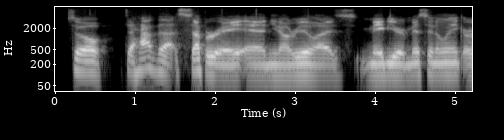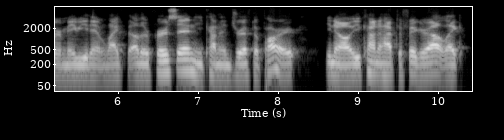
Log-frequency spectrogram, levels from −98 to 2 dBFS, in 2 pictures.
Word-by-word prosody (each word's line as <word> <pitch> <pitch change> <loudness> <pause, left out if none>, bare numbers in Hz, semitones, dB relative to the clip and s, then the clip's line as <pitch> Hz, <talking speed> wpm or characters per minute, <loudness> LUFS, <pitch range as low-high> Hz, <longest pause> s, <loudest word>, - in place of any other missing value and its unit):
So 485 -2 +2 0.3
to - - -1
have - - +1
that 345 0 -1
separate 105 -7 +2
and, 95 -1 -3
you 100 - -5
know, 95 -1 -4
realize 95 -2 0
maybe 105 +1 +1
you're 105 -2 +2
missing 105 +2 -4
a - - -2
link 110 0 -3
or 95 -1 -6
maybe 95 +1 -6
you 100 - -1
didn't 95 -2 -8
like 95 0 -6
the - - -6
other 100 0 -1
person, 125 +3 +2
you 100 -2 -5
kinda 100 -1 -4
drift 100 +2 -2
apart. 430 -5 +1 0.4
You 110 - -8
know, 100 -2 +5
you 100 +1 -1
kinda 110 -3 -1
have 105 -1 +2
to - - -11
figure 110 -3 0
out, 115 0 +7
like, 100 0 -2
100 Hz, 200 wpm, -26 LUFS, 95-110 Hz, 0.4 s, out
